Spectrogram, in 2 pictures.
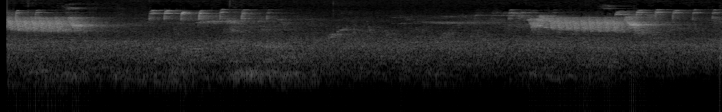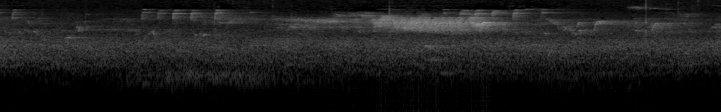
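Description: Birds calling: a loud phrase of about a second repeats about every seven seconds, with runs of short, high chirps between, over steady background noise.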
